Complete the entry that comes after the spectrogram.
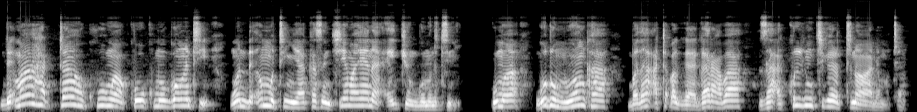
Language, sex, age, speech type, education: Hausa, male, 46-60, spontaneous, tertiary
